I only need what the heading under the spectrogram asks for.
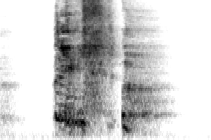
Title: nose blowing sneezing challenges video ( most requested)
